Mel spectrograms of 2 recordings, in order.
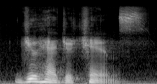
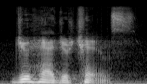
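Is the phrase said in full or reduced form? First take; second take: reduced; reduced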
